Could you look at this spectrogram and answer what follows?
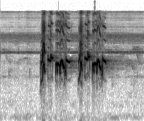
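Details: Sooty-headed bulbul singing, a recording meant to lure wild bulbuls: two quick, bubbly chirping phrases, each a sharp note followed by a warbled tumble, over a faint constant high-pitched whine.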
